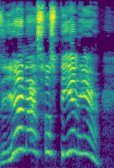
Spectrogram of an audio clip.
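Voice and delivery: very high, shrill, aggressive yell. Speaker retells a girl yelling at kids in a back room, retelling someone yelling. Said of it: "yelling at us because".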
